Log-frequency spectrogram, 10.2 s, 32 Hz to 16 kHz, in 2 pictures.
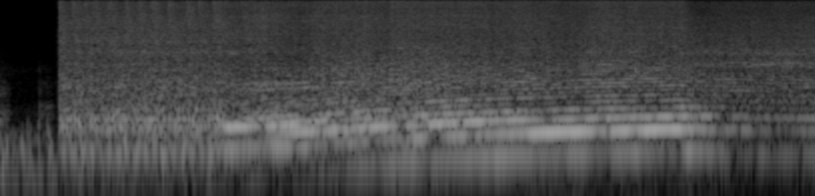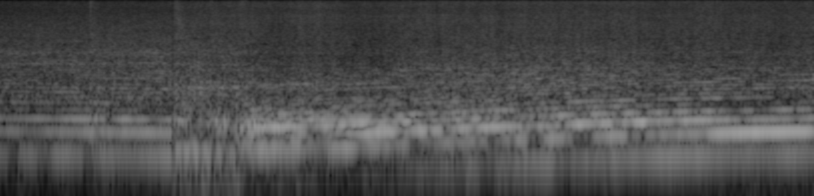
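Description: Honda CR500 single-cylinder two-stroke engine run wide open on a chassis dyno, its pitch climbing steadily through the pull, dipping briefly about six and a half seconds in, then climbing again. The run makes 51.78 hp with the air-fuel mixture dialed in, the mark of a very healthy stock engine.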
